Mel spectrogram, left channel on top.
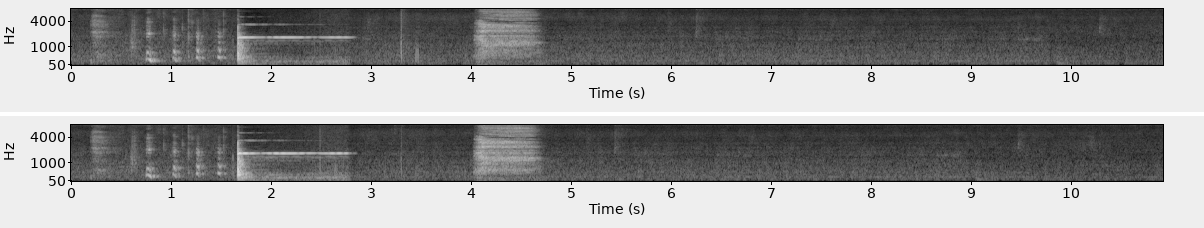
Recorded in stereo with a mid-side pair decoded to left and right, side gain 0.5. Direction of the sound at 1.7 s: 40° right.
